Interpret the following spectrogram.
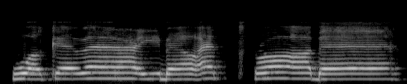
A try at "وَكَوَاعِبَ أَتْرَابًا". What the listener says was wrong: ஏட சவுண்டும் ஐண்ட சவுண்டும் வித்தியாசம் வரணும். وكواعب أترابا. ب ب நல்லா பண்ணிக்கோ. ب ب أترابا.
